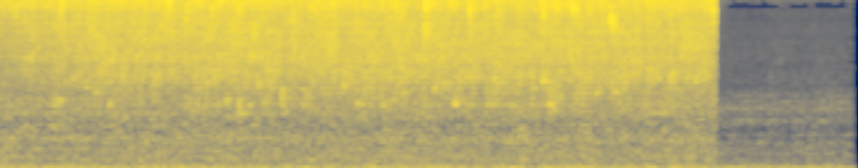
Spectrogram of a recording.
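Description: Handheld shower head spraying water in a steady hiss, stopping abruptly about five and a half seconds in.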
